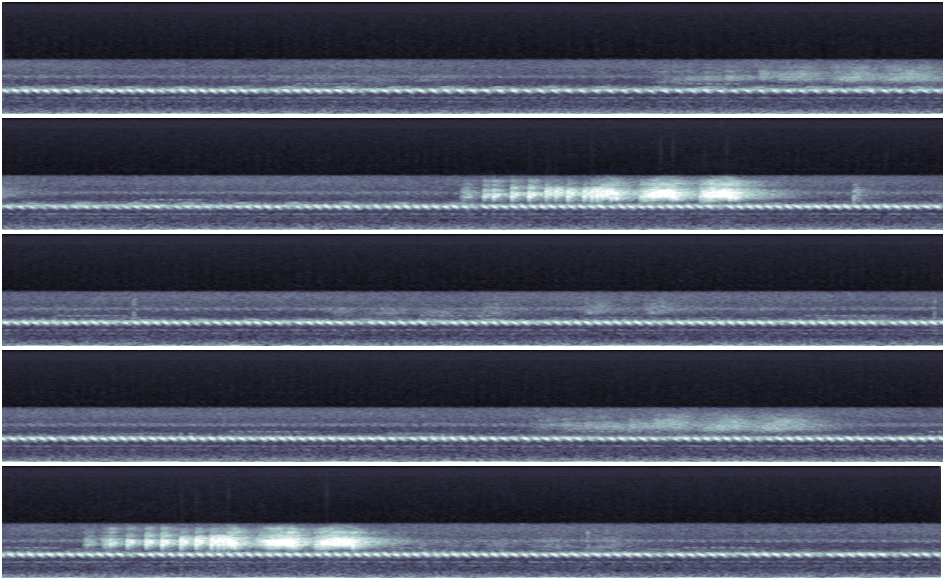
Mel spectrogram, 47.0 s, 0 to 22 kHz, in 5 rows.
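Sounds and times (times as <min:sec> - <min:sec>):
insects trilling: 0:00.0 - 0:47.0
raspy katydid call: 0:14.0 - 0:17.3, 0:38.4 - 0:43.8.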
